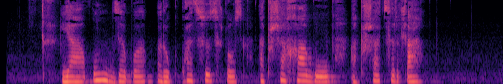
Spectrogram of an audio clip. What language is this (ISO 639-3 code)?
abk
